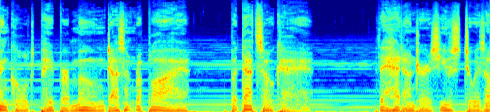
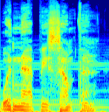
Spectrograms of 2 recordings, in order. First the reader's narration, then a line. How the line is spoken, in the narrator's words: he rasps with laughter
